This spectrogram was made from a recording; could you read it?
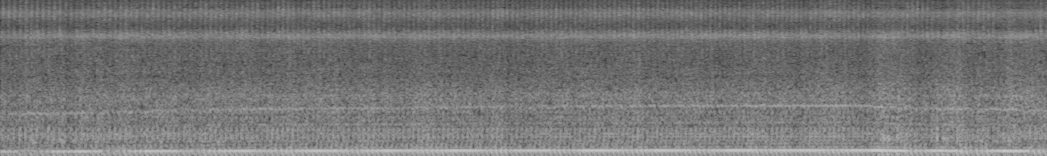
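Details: Gravely tractor with brush hog mulcher deck remounted, PTO engaged, blades spinning: deep steady engine drone, running smooth with no vibration or rattle; normal running.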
